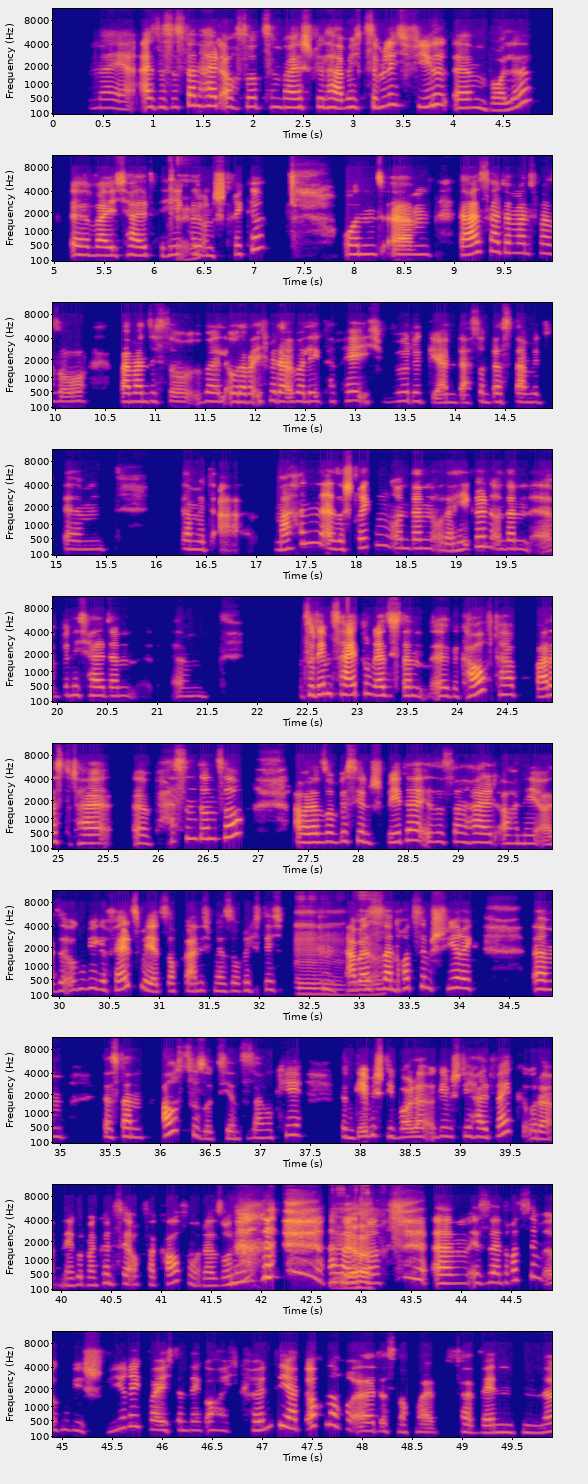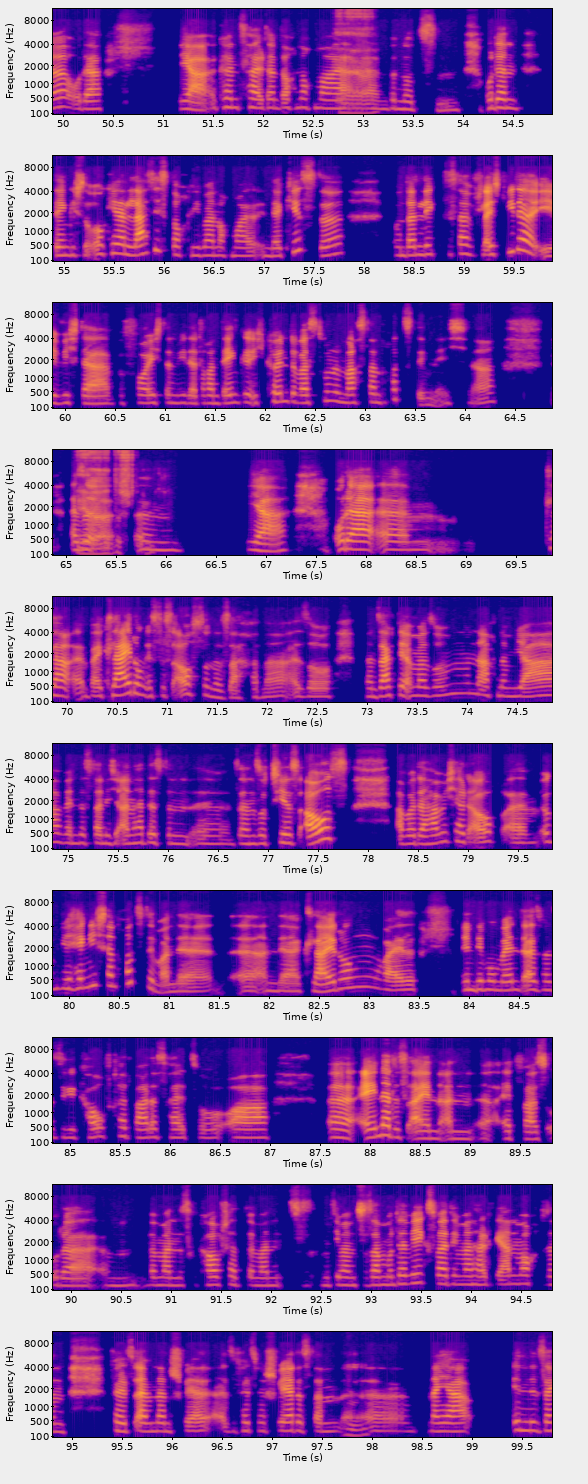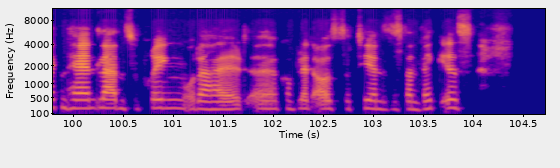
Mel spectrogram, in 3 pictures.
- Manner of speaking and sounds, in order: throat clearing; laughing while speaking: "ne?"
- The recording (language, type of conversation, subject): German, advice, Wie kann ich mit Überforderung beim Ausmisten sentimental aufgeladener Gegenstände umgehen?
